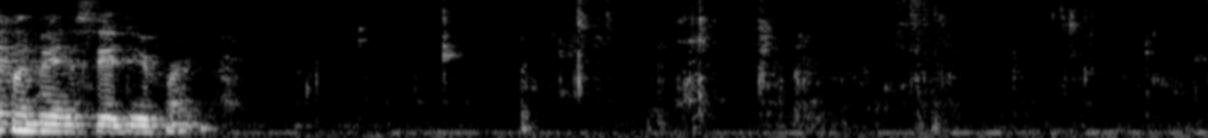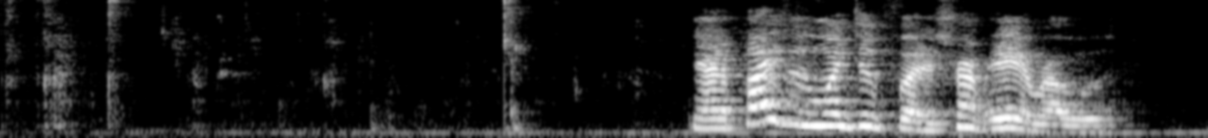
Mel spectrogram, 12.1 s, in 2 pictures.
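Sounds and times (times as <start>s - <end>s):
people chewing and smacking: 1.2s - 9.5s.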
